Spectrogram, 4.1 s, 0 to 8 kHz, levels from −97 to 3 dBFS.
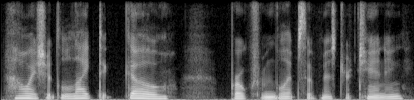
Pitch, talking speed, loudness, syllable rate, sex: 155 Hz, 190 wpm, -19 LUFS, 4.9 syllables/s, female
